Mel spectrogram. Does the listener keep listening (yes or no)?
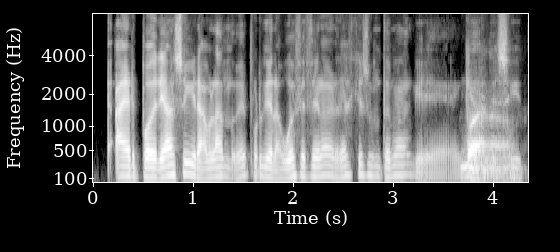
no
